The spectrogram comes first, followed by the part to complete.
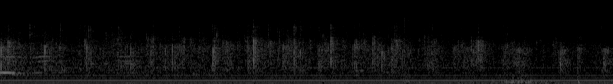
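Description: A quiet pause: a steady low electrical hum under faint, scattered soft ticks and taps and a little distant voice sound.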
